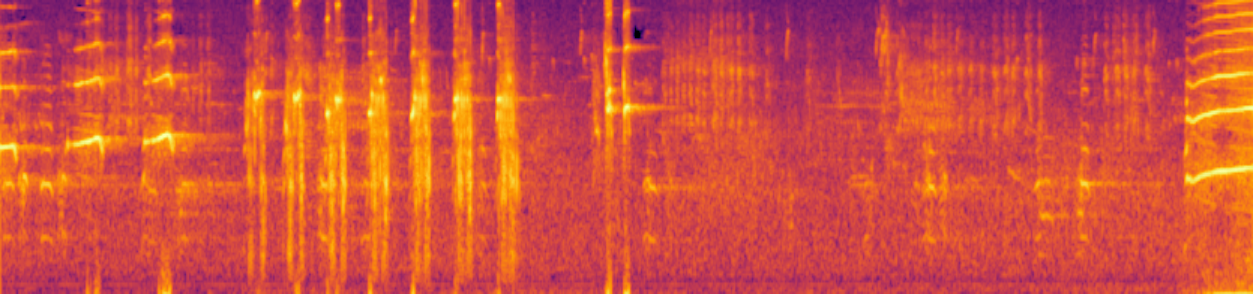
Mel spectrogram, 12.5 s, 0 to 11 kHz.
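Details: Bald eagle at the Decorah North nest, Iowa, on 4 April 2024: the female sounds the alarm as an intruder flies over and her mate chases it off, with high, thin piping notes in a fast stuttering series of about eight, softer chatter, then a loud final burst.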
